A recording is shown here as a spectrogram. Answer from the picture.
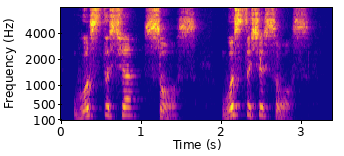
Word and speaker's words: Worcestershire: cheese and toast so that first sound it looks like worcestershire but it's worcestershire brilliant brilliant one more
